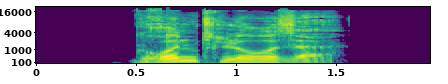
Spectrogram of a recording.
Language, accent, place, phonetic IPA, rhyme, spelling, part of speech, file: German, Germany, Berlin, [ˈɡʁʊntloːzə], -ʊntloːzə, grundlose, adjective, De-grundlose.ogg
- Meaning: inflection of grundlos: 1. strong/mixed nominative/accusative feminine singular 2. strong nominative/accusative plural 3. weak nominative all-gender singular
